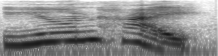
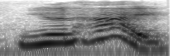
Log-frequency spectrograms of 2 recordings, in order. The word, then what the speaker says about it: Unhei: Yes, it's pronounced Yunhai, and it means grace, Mr. Kim nodded. Yunhai, Joey said slowly, and this time perfectly.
